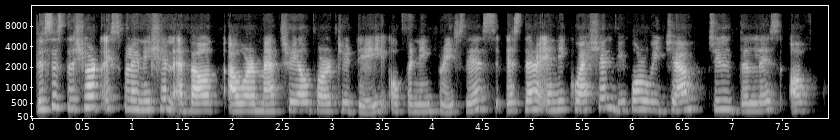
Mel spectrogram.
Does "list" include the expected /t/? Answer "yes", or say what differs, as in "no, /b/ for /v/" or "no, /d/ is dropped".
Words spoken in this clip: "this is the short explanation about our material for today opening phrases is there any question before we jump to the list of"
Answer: yes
